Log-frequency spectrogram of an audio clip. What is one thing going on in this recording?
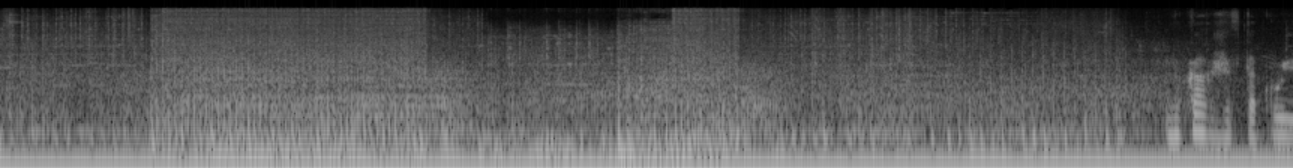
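A weapon fires a loud, roaring energy beam.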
